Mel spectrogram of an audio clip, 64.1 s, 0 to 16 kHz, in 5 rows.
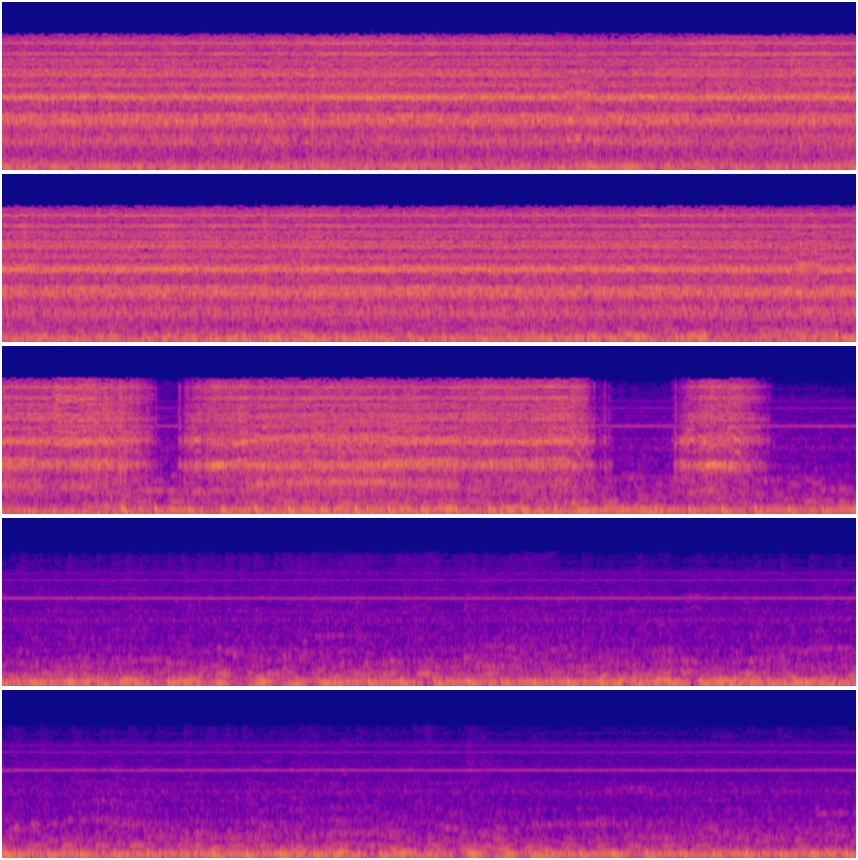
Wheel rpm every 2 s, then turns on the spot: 160, 160, 160, 160, 160, 160, 160, 160, 160, 160, 160, 160, 160, 130, 100, 160, 160, 50, 50, 0, 0, 0, 0, 0, 0, 0, 0, 0, 0, 0, 0, 0.
none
